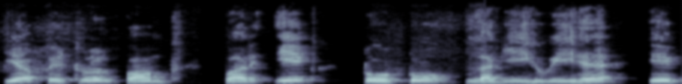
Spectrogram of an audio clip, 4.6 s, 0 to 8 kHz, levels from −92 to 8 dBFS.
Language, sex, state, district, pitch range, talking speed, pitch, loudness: Hindi, male, Bihar, Supaul, 155-180 Hz, 145 wpm, 165 Hz, -14 LUFS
